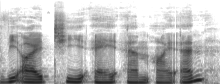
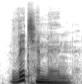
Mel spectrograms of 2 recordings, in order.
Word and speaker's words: vitamin: very strong t sound vitamin in american english the i at the beginning would be pronounced like an i so vitamin and the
